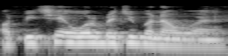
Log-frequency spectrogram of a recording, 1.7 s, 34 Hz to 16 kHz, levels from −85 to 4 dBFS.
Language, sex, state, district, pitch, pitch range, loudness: Hindi, male, Chhattisgarh, Balrampur, 140 Hz, 115-145 Hz, -14 LUFS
